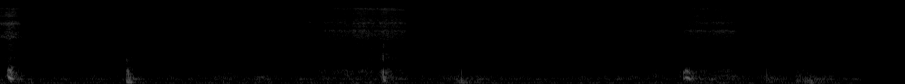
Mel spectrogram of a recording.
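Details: Pet French Bulldog half-asleep, sprawled on its back with paws held together and eyes open, snoring: soft breathy rasping bursts around four and seven seconds, separated by faint clicks and quiet snuffles in a hushed room.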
